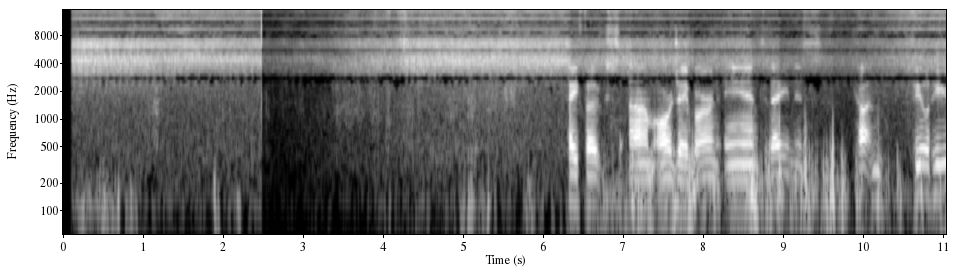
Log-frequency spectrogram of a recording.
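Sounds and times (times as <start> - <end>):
high-pitched insect drone: 0.1 - 11.0
wind rumbling on microphone: 0.2 - 1.1, 4.9 - 11.0.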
